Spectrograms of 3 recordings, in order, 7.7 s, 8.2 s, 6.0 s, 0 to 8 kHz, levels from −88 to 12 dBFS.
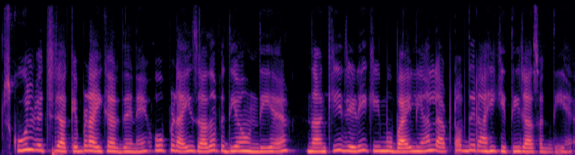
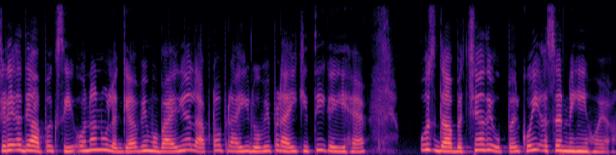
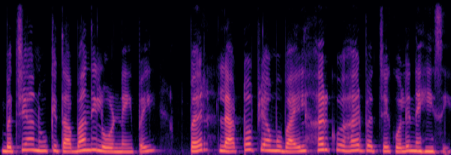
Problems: none marked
